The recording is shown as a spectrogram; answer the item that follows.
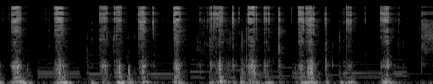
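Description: Handheld tape roller being drawn back and forth across paper in quick repeated strokes, its wheel and gears clicking and rasping with each pass, about three strokes a second.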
